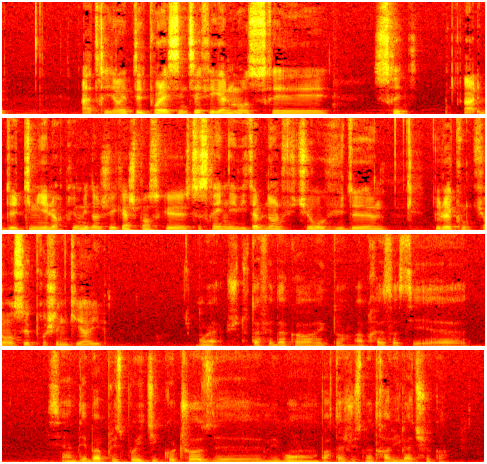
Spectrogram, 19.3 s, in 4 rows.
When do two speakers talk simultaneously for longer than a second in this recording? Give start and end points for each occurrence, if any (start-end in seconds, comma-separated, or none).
none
